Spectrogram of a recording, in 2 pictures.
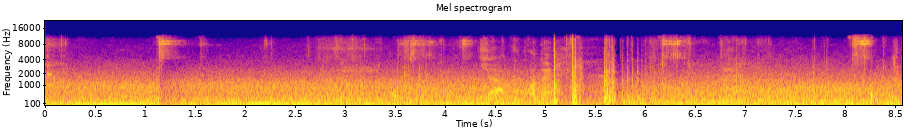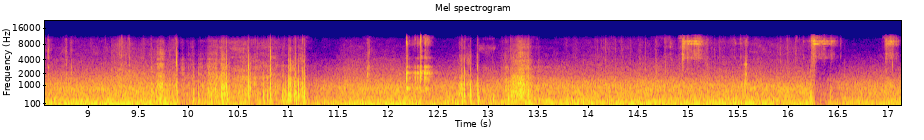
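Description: Knocks, scrapes and rustles of something handled right at a phone camera's microphone, over a steady low city rumble.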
